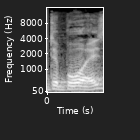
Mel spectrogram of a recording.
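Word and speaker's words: Du Bois: was fairly segregated and WB Deo that's how he pronounced it a sociologist first African-American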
